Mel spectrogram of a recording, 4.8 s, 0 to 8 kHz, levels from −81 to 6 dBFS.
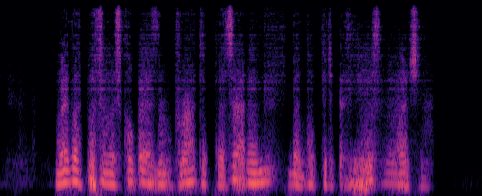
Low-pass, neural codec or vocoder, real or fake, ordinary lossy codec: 7.2 kHz; codec, 44.1 kHz, 0.9 kbps, DAC; fake; none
